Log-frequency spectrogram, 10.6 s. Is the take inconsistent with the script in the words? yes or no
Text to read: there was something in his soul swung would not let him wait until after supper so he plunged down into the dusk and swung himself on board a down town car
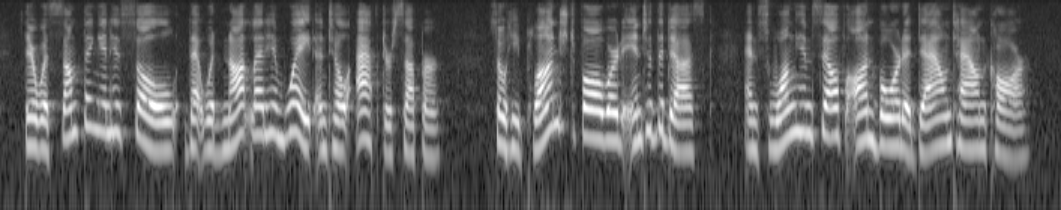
yes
